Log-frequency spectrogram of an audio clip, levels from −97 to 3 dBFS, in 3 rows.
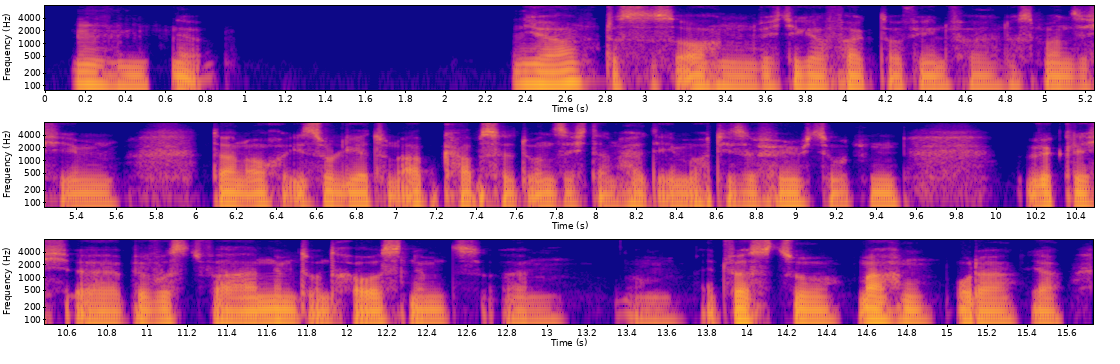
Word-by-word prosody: Mhm. 95 -4 -1
Ja. 85 - +1 1.6
Ja, 110 +1 +4
das - - 0
ist - - +2
auch 90 0 +2
'n 90 -1 -3
wichtiger 90 0 -1
Faktor 90 0 -2
auf 85 - -8
jeden 90 0 -1
Fall, 90 -1 -7
dass 95 0 -7
man 85 -1 0
sich 85 0 -6
eben 85 0 -3 0.5
dann 90 -1 +3
auch 85 +1 0
isoliert 90 +1 +1
und - - -2
abkapselt - - +1
und 85 - +1
sich 85 0 -1
dann 85 +2 -6
halt 85 - -3
eben 85 +1 -1
auch 95 - -2
diese 90 -3 -3
15 90 -1 0
Minuten 90 -1 -1 0.6
wirklich 85 0 +1
äh, 85 -1 0
bewusst 90 0 0
wahrnimmt 85 +1 +3
und - - -3
rausnimmt, 90 +1 +1
ähm, 85 0 -7 0.3
ähm, 85 0 -11
etwas 95 -2 +4
zu 90 0 +2
machen 90 -1 +4
oder, 85 -1 +2
ja, 85 -1 -1
90 Hz, 165 wpm, -26 LUFS, 85-90 Hz, 1.6 s, Ja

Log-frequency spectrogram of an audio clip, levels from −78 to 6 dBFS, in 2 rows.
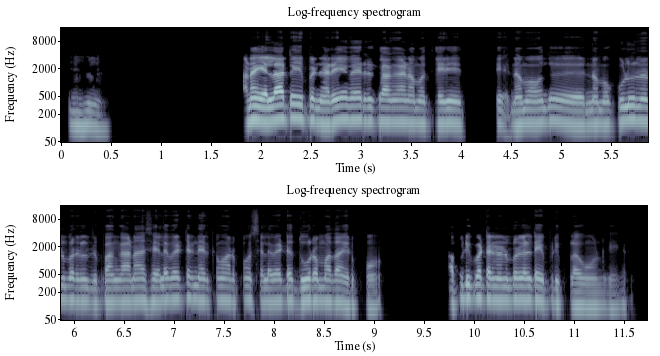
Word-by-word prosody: ம்ஹ்ம். 110 -4 -7 1.3
ஆனா, 150 +3 +6
எல்லார்ட்டையும், 160 +3 +6
இப்ப 155 -1 +1
நெறைய 135 +4 +4
பேர் 150 -1 +2
இருப்பாங்க. 140 -1 +1
நமக்கு 130 -2 -3
தெரியுது. 125 -1 +1 0.5
நம்ம 125 +2 0
வந்து, 140 +2 -2 0.4
நம்ம 125 0 -1
குழு 145 +2 +1
நண்பர்கள் 135 -3 -1
இருப்பாங்க. 125 +1 -2
ஆனா, 130 +1 -1
சில 130 +2 0
பேர்ட்ட 140 +1 -2
நெருக்கமா 130 +1 -3
இருப்போம். 130 +1 -7
சில 125 0 -3
பேர்ட்ட 125 0 -1
தூரமா 130 -1 0
தான் 120 -3 0
இருப்போம். 95 -1 -9 0.7
அப்படிப்பட்ட 145 0 0
நண்பர்கள்ட்ட 135 0 +1
எப்படி 120 0 -7
பழகுவோன்னு 100 -1 -5
கேக்குறேன். 100 +3 -15
130 Hz, 155 wpm, -23 LUFS, 120-140 Hz, 1.3 s, ஆனா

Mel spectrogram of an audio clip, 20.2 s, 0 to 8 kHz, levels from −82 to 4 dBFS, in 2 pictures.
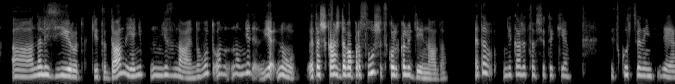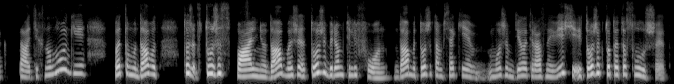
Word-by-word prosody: а 185 -1 -3
анализирует 210 -4 +2
какие-то 180 -3 -9
данные. 250 - +2
Я 200 - +2
не 235 +2 -3
п 240 - -28
не 220 +3 -4
знаю, 190 -9 -4
но 180 +3 -7
вот 265 +6 -5
он, 250 -1 -6
ну, 250 +1 -6
мне, 275 +5 -3 0.2
я, - - +2
ну, 195 -9 -1
это 240 +6 +4
ж - - +3
каждого 235 -1 +6
прослушать, 260 +6 0
сколько 235 +1 +3
людей 175 -9 0
надо. 135 0 -6 0.4
Это, 260 +3 -2 0.2
мне 220 +1 -8
кажется, 235 0 -5
всё-таки 215 -1 -10 0.6
искусственный 230 -2 -5
интеллект, 195 -4 -7 0.2
да, 175 -3 +1
технологии. 270 - -2 0.4
Поэтому, 245 -1 +2
да, 205 +5 +6
вот 240 -3 0 0.3
тоже, 280 -1 +5
в - - -16
ту 265 0 +5
же 270 +2 +5
спальню, 195 -7 +4
да, 175 +10 +6
мы 215 -3 0
же 225 -3 0
тоже 265 +10 +3
берем 225 -1 +1
телефон, 175 -10 -4
да, 190 +8 +3
мы 220 -3 -5
тоже 240 +2 -1
там 215 -3 -3
всякие 210 0 -4
м 155 0 -14
можем 200 +3 -5
делать 205 +2 -2
разные 185 -1 -2
вещи, 285 +1 0
и - - -1
тоже 240 +7 +4
кто-то 245 -3 +2
это 245 +2 0
слушает. 190 - -3
220 Hz, 180 wpm, -23 LUFS, 190-240 Hz, 0.6 s, каждого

